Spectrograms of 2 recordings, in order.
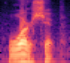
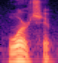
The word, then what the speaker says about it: worship: caso sería worship, worship, cuya pronunciación implica que la letra O sonaría como con un sonido tipo U, wor, y la letra I del final también tendría un sonido como si la I estuviera acompañada por una U.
